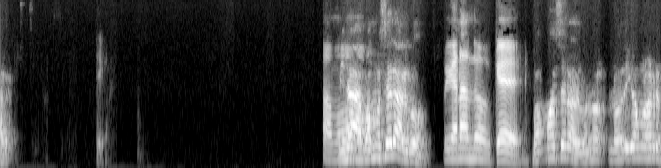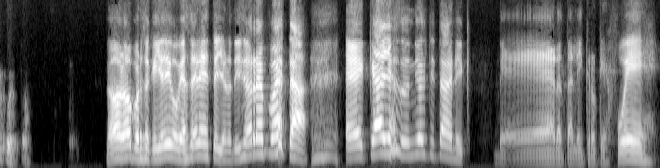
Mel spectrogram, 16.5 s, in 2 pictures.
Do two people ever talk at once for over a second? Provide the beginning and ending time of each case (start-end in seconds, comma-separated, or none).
none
